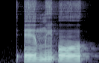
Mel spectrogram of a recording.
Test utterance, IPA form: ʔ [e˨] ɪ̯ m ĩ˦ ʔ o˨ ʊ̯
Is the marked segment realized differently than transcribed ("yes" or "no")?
no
